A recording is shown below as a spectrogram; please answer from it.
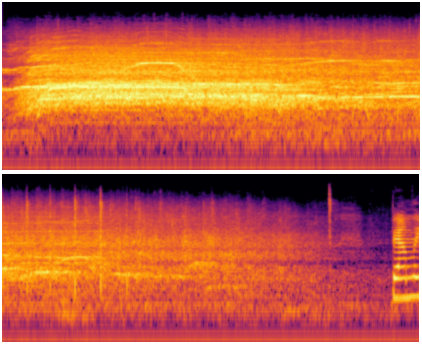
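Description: Graduands at a SAIT fall convocation ceremony cheer and applaud in a loud, sustained burst of clapping with whoops and shouts, gradually fading over several seconds before a voice cuts in at the end.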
